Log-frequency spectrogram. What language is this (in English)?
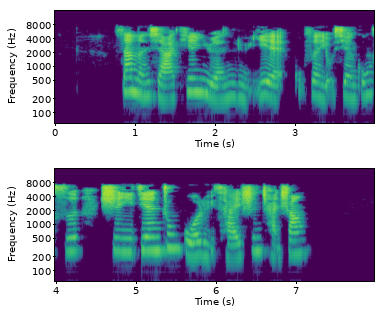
Chinese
